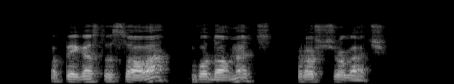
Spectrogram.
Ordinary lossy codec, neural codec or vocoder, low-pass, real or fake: none; none; 7.2 kHz; real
